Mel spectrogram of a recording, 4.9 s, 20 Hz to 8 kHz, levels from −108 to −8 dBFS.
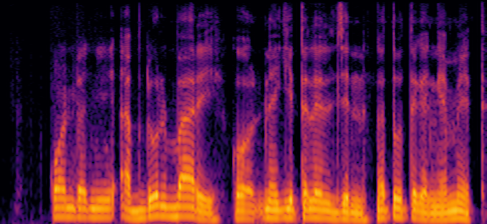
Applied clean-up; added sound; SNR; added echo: neural mask model DeepFilterNet 3.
